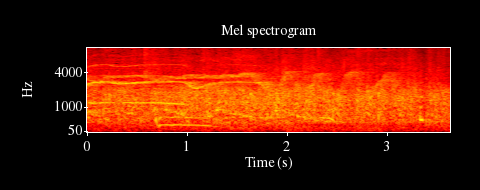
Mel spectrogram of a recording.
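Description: Steady audience applause fills the space, a dense wash of clapping hands with a few faint whoops and voices mixed in, holding at an even loudness throughout.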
